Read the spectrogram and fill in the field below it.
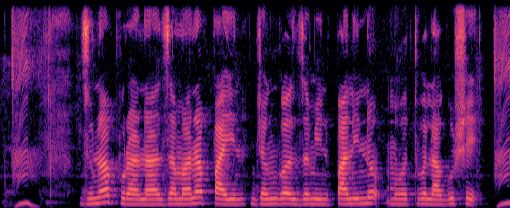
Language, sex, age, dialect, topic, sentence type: Marathi, female, 31-35, Northern Konkan, agriculture, statement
